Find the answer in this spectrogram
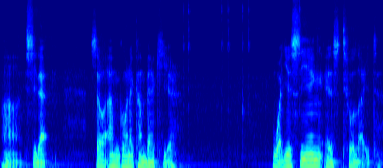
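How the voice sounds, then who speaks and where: Gentle, low gravelly male painting instructor. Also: steady tone, slow, pauses often. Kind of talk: step-by-step painting demonstration, unscripted.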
